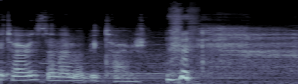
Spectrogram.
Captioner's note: chuckles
